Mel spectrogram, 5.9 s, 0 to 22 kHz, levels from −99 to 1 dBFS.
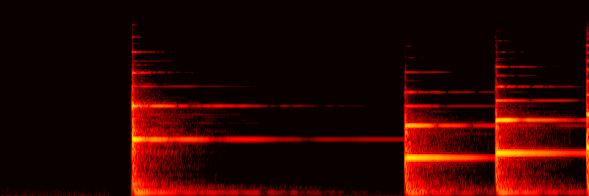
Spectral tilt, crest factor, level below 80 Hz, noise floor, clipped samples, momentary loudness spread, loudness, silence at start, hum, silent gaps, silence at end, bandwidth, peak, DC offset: -1.5 dB/octave; 22 dB; -62 dBFS; under -90 dBFS; under 0.1%; 20 LU; -36 LUFS; 1.3 s; none; none; 0 s; 7.4 kHz; -18 dBFS; under 0.1%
